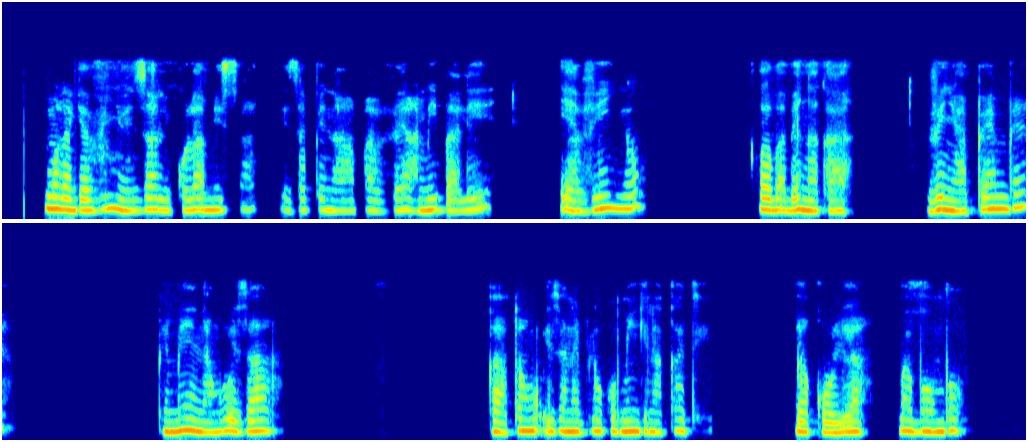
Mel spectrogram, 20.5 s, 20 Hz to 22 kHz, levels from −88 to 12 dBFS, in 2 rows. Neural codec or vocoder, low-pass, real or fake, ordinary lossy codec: none; 7.2 kHz; real; Opus, 24 kbps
